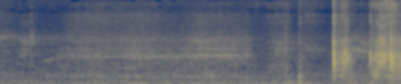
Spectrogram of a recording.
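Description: A man exhales a puff of vapour.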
